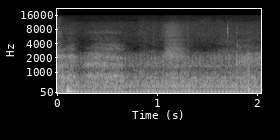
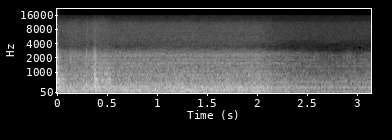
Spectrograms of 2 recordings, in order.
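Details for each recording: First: Renault Megane 2 blower motor at speed 4 (speeds 1–3 dead, bad resistor): fast regular ticking scrape over the fan whir; mouse-chewed broken blades unbalance at speed and hit the housing, motor itself fine. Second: Renault Megane 2 cabin heater blower after replacing the mouse-infested fan and the resistor: smooth steady airflow stepping down to a lower speed, no rattle or squeal; all speeds work quietly.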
